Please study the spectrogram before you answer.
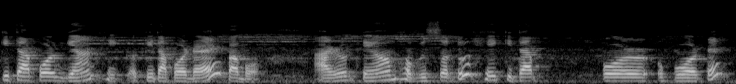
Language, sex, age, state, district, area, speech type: Assamese, female, 45-60, Assam, Golaghat, urban, spontaneous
